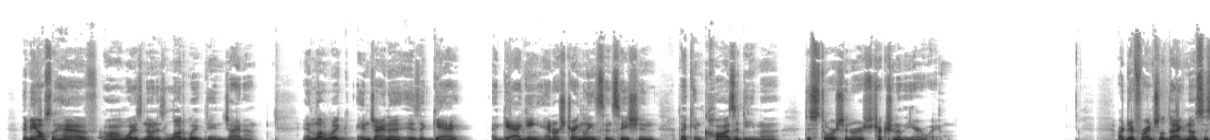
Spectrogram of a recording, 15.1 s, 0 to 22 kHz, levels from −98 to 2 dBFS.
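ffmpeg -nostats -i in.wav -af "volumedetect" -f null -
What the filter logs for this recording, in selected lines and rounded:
mean_volume: -22.4 dB
max_volume: -4.9 dB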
